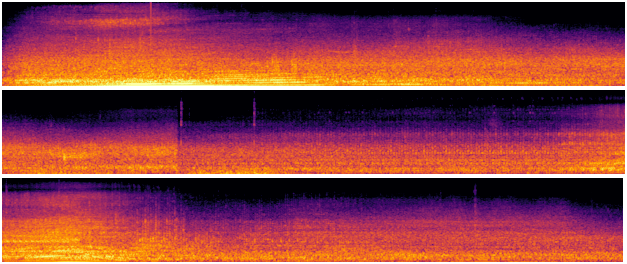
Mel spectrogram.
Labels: does the engine go lower and higher?
yes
